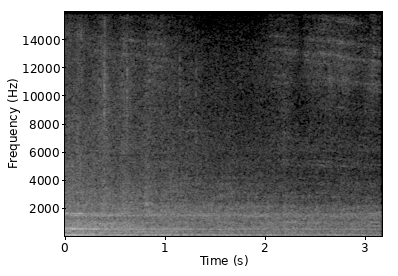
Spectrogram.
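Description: A train rolls steadily along the rails, a continuous low rumble with faint tonal hums and a slight metallic whine, fairly loud, with no voices.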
